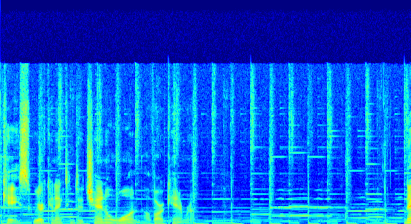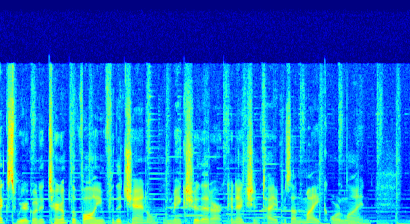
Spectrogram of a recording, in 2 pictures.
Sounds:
speech, music

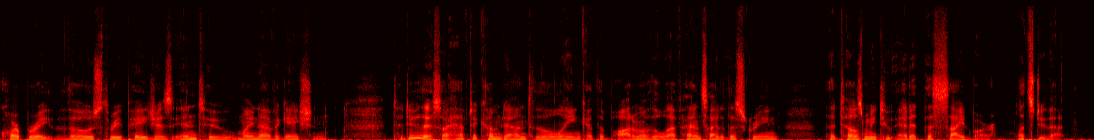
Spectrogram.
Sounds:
speech

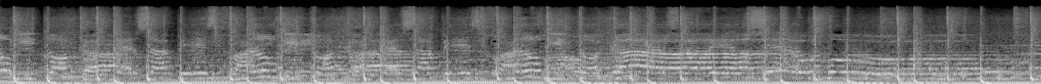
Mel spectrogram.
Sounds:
music of africa, music, rhythm and blues

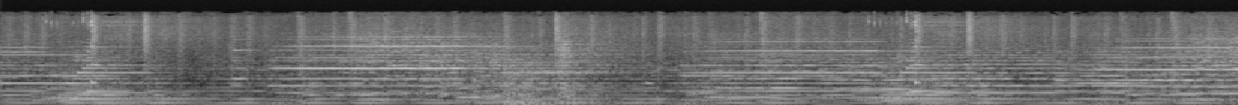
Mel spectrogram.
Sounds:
theme music, music, background music

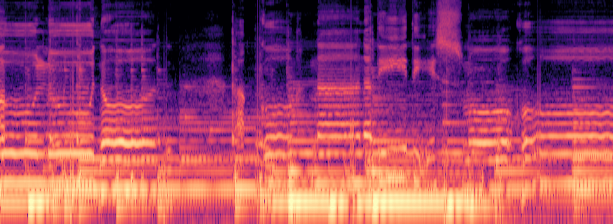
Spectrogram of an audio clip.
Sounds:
music, tender music

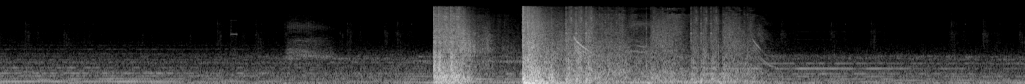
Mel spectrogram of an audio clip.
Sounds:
fusillade

